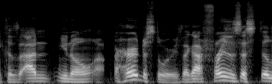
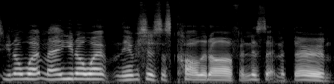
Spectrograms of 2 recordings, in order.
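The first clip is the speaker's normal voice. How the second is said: fed-up outburst; 9 semitones higher than usual. Retold or imitated. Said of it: "I'm just".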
